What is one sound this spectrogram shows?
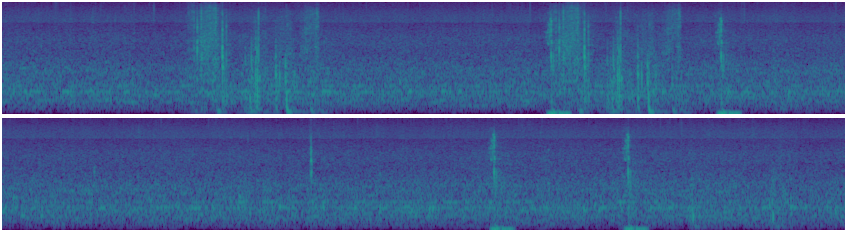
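Short menu clicks and chimes sound in quick bursts.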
